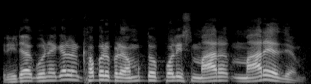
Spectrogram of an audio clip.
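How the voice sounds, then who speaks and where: A man's voice: fairly high pitch, fairly quick. A man giving a devotional sermon as a swami, telling stories and breaking into sung verses. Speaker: swami giving a religious discourse.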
